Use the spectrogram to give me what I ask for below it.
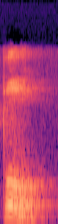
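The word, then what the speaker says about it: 不: 그 다음 자, 중국어로 부정을 나타낼 때는 뭐 안 하다, 뭐 아니다 의미의 뿌 이렇게 하시면 되겠어요. 화살표 따라가면서 발음하시면 되겠고요.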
